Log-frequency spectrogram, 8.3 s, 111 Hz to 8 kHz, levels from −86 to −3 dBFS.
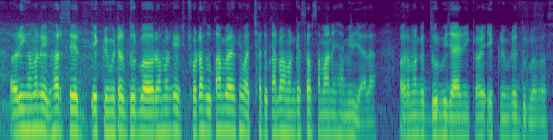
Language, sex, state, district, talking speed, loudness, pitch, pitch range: Chhattisgarhi, male, Chhattisgarh, Balrampur, 280 wpm, -19 LUFS, 130 Hz, 115-140 Hz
